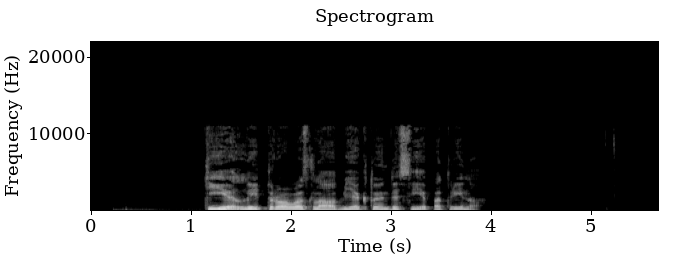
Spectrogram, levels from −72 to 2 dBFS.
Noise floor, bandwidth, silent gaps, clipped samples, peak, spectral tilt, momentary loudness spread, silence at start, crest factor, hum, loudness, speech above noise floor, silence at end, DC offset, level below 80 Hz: -80 dBFS; 11.5 kHz; none; under 0.1%; -2 dBFS; -6.5 dB/octave; 12 LU; 1.15 s; 20 dB; none; -20 LUFS; 61 dB; 1.8 s; under 0.1%; -50 dBFS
